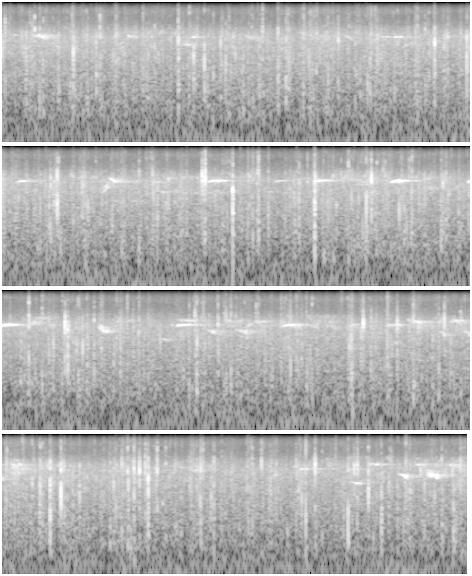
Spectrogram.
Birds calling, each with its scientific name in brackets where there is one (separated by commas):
Apapane (Himatione sanguinea)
